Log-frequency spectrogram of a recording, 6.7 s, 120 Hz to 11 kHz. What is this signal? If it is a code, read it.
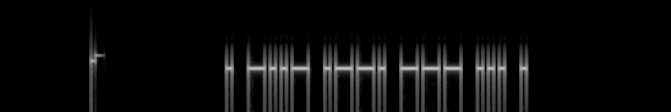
Morse code, heard as a keyed tone, about 22 wpm, 700 Hz. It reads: EXPOSE
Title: Top 1501-1750 Words 22wpm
